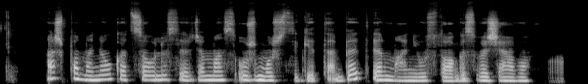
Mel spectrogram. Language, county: Lithuanian, Alytus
